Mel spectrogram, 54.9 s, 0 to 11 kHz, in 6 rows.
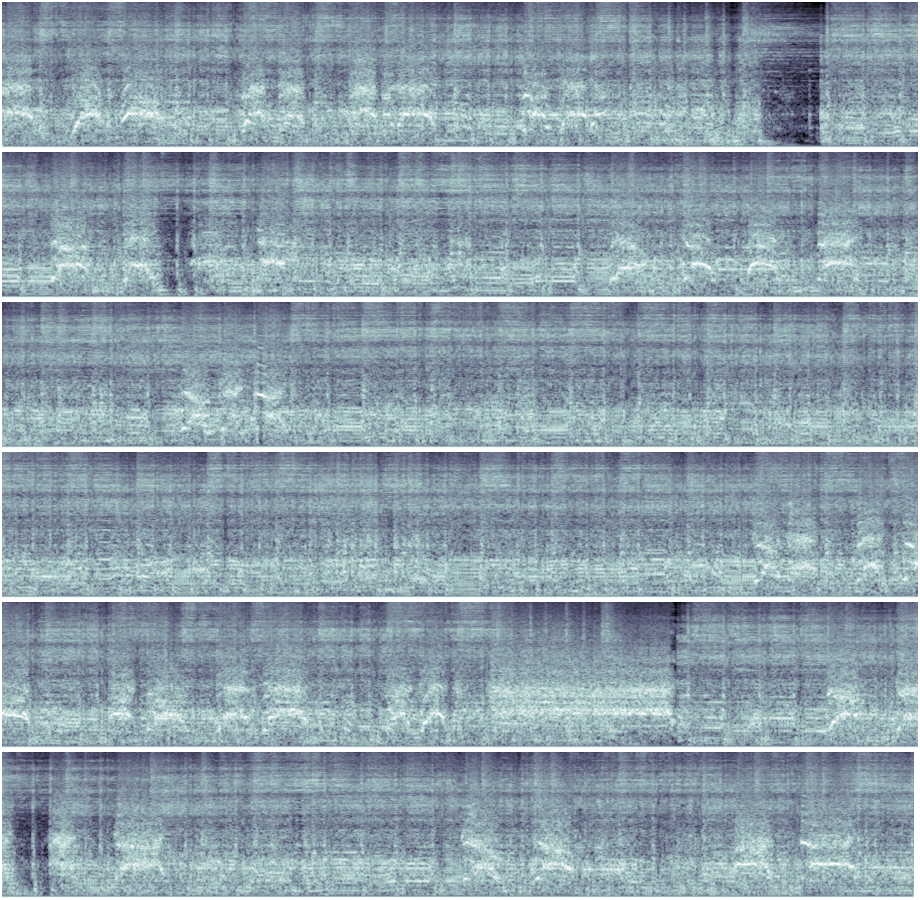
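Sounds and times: shouted vocals: 0:00.0 - 0:06.6, 0:09.4 - 0:12.5, 0:14.8 - 0:18.2, 0:19.9 - 0:21.4, 0:34.7 - 0:43.5, 0:44.6 - 0:47.8, 0:50.0 - 0:52.1, 0:52.8 - 0:54.9
hardcore band playing live: 0:00.0 - 0:54.9.

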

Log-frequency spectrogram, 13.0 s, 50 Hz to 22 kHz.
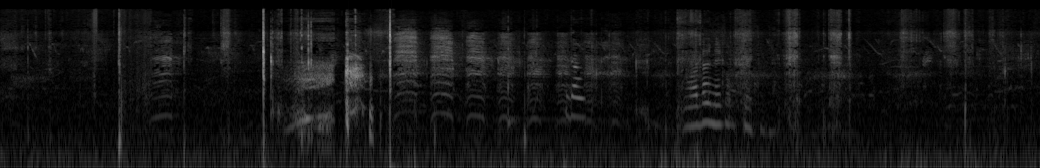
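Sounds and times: ducks quacking: 0:03.6 - 0:10.5.

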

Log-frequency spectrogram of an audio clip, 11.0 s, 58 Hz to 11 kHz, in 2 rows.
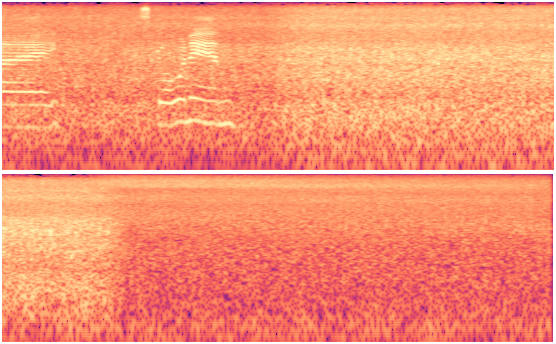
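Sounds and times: river water rushing over rapids: 0:00.0 - 0:08.1.

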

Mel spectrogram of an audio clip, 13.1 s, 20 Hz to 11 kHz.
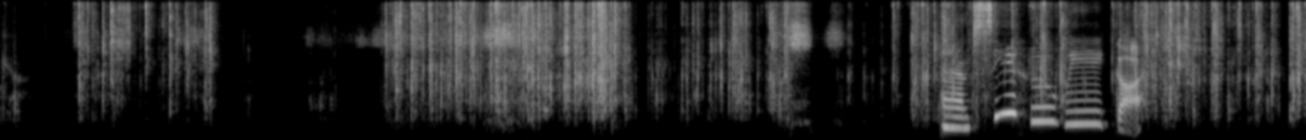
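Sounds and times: foil bag crinkling: 0:00.0 - 0:02.3, 0:03.0 - 0:13.0.

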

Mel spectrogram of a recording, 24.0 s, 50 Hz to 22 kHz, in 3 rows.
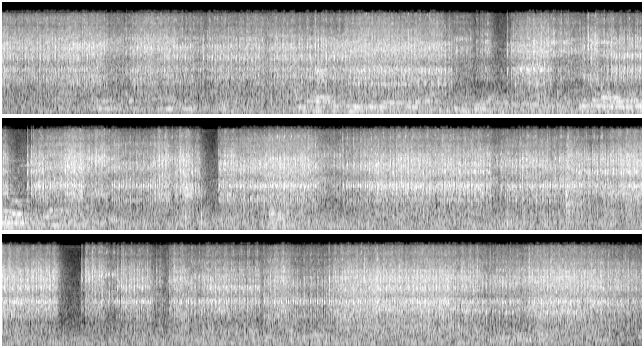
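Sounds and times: camera shutters clicking rapidly: 0:00.0 - 0:24.0.

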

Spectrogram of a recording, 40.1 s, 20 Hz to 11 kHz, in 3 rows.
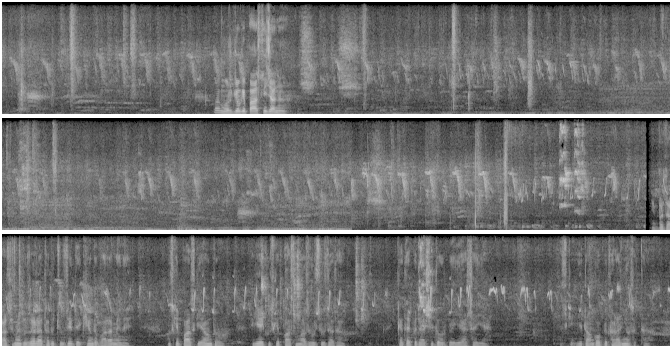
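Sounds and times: birds chirping: 0:00.0 - 0:40.0
pigeon cooing: 0:22.5 - 0:26.2.

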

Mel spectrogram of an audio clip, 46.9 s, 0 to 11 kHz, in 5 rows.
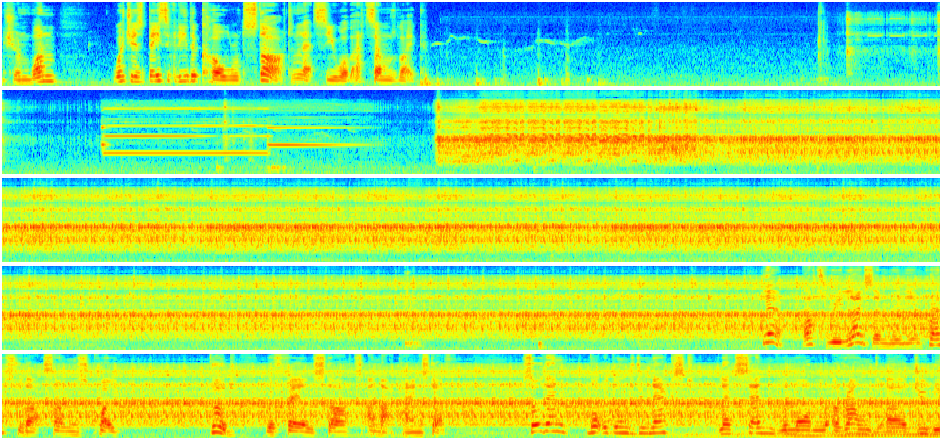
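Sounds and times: model diesel engine idling: 0:13.8 - 0:46.9.

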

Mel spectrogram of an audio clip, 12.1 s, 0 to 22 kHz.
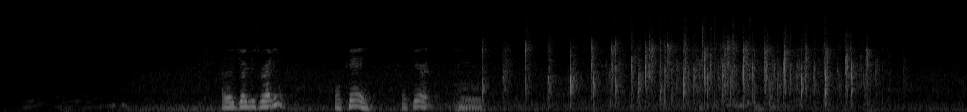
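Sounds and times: small audience clapping: 0:06.0 - 0:11.4.

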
